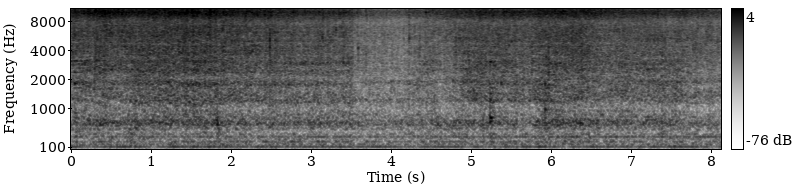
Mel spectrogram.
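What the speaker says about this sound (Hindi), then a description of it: "इसको हम दो मिनट भूनेंगे मसाले में इसको हमने अच्छी तरह से मिक्स किया" Potato pulao with masala being stirred and fried in a pan, a steady broadband sizzle with soft scraping from stirring throughout, dipping slightly midway.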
